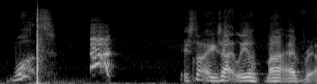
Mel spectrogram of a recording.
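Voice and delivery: usual speaking voice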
